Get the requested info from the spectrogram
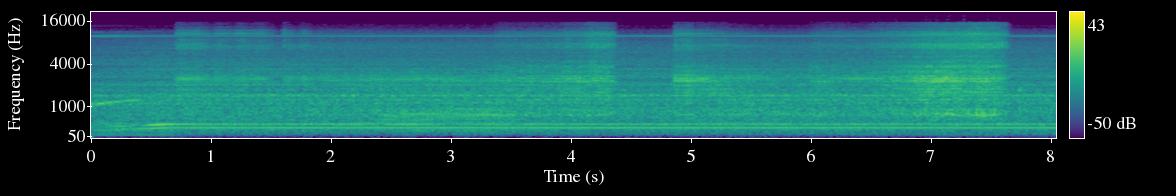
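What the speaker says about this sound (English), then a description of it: "I'm going to use a small round 1/2 inch scraper and just do a little bit of cleanup at the bottom." A small half-inch round scraper works the bottom of a wooden ring bowl spinning on a wood lathe, giving a steady close scraping hiss over the motor's constant hum, with slightly louder passes toward the end.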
